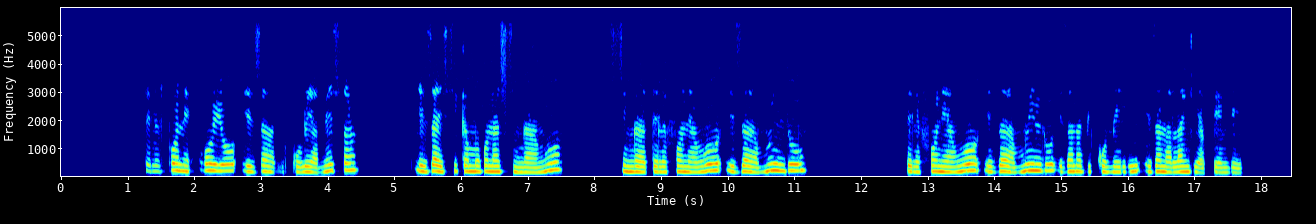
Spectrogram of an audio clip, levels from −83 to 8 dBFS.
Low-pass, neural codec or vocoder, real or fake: 5.4 kHz; none; real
